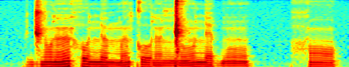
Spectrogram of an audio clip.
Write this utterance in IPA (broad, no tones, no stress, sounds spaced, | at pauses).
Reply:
d͡ʒ ɔ̃ ɾ œ̃ h o n œ m ə̃ k o ɾ œ̃ ŋ͡ǁ õ n ɛ b õ | h ɔ̃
